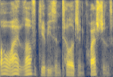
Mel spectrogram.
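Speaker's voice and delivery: mock mooning, lovesick, gushing tone. Teasing a co-host by imitating him sounding in love: imitating someone lovestruck. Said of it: "it's like he's in love or something".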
